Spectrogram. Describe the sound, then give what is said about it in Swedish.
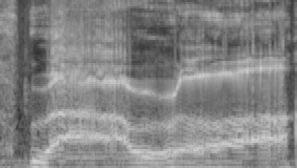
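A voice imitates a metal growl: one sustained, raspy, guttural roar lasting about two seconds, loud and steady with a slight pitch dip in the middle, with no other talking. “Vi growla, säger growla.”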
